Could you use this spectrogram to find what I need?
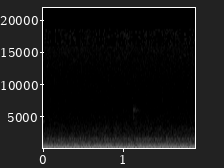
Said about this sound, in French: Et puis d'un coup, je les ai vus. D'autres phares. Une voiture allait me croiser.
